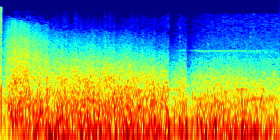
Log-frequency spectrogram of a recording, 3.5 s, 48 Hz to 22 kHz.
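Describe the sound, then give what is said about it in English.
A ceremonial gun salute fired from World War I guns in Hyde Park: a heavy boom at the start, followed by a long, loud rolling rumble that fades only slightly. “And in Hyde Park, a 96-round gun salute fired from World War I guns marked each year of her life.”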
